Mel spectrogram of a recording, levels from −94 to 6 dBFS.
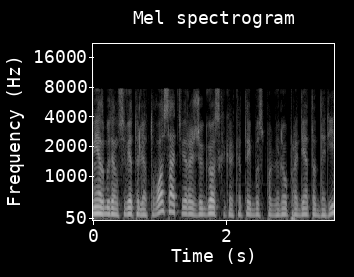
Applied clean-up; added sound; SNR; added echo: none; none; none; none.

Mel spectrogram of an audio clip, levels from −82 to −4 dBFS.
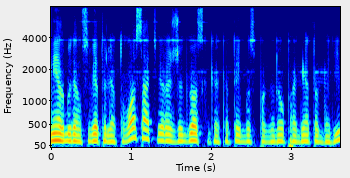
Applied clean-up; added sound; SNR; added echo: neural separator model SepFormer DNS4.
